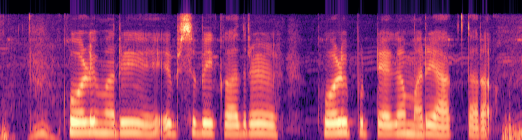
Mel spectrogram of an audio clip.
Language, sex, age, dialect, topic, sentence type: Kannada, female, 18-24, Central, agriculture, statement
